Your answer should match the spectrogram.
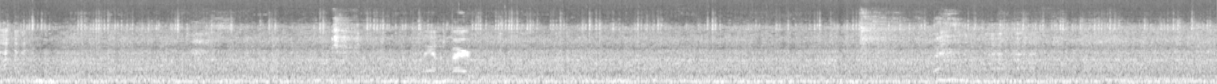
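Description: Steady road and engine noise inside a moving car's cabin, a low rumble with an even hiss over it.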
